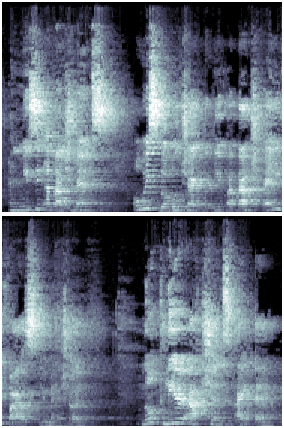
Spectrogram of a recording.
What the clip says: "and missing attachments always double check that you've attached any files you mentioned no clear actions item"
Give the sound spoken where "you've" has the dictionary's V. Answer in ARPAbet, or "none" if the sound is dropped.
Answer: P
